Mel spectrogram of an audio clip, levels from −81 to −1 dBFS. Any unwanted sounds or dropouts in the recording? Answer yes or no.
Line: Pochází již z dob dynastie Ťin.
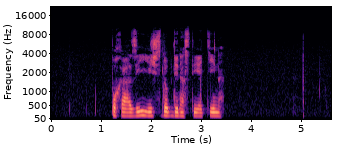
no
